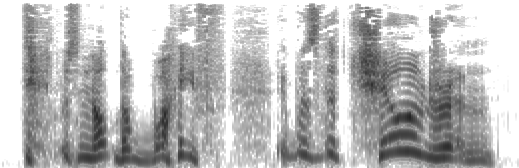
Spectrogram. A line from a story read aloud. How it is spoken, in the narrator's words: groaned the prisoner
